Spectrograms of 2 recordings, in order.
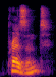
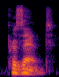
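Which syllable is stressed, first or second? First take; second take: first; second. First: The stress is on the first syllable. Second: The stress is on the second syllable. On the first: It is used as a noun. "the noun uh, present ... high tick mark before the P" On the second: It is used as a verb. "the verb present ... before the Z character"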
